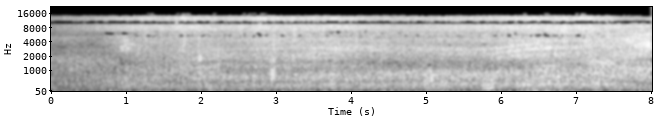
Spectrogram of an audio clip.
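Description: A steady rush of flowing spring water from a stream, growing slightly louder.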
